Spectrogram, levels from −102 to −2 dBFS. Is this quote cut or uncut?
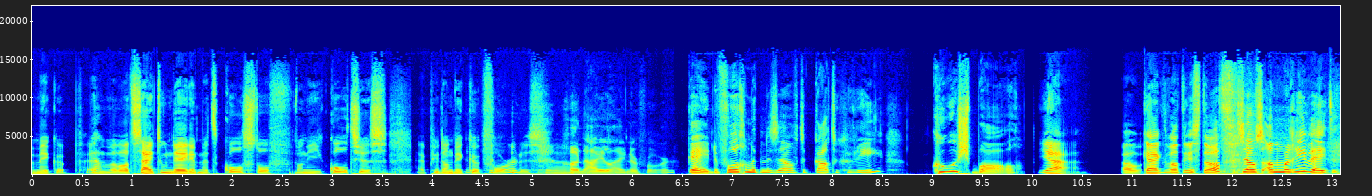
cut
